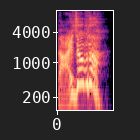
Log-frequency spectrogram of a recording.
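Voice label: Voice Emotion Inspire Team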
